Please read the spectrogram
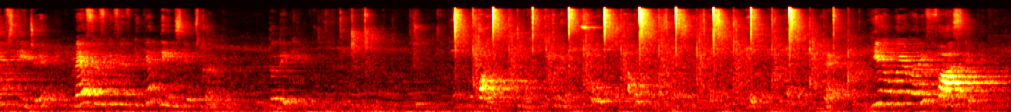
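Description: Thin plastic skipping rope slapping a hard stone floor in a quick, even rhythm as someone skips, starting about halfway through and stopping about a second before the end.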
